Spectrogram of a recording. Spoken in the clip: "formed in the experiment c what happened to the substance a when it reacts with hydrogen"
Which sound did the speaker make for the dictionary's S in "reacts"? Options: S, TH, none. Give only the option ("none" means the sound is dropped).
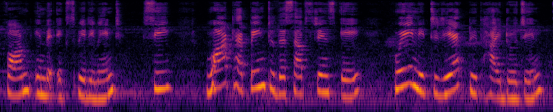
none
